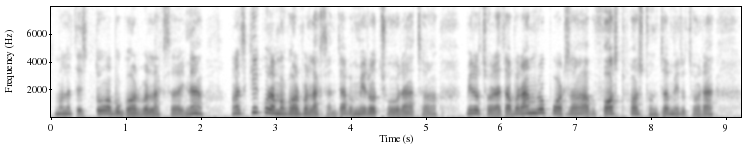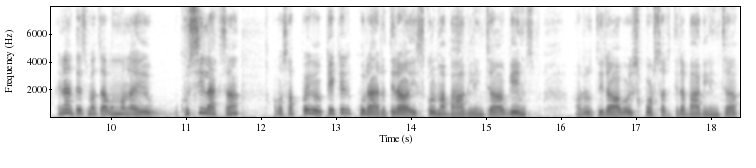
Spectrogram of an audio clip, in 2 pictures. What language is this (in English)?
Nepali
